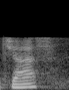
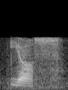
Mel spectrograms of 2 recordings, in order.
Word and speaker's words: Jos: J-O-S. Is that Joss? – Yos.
